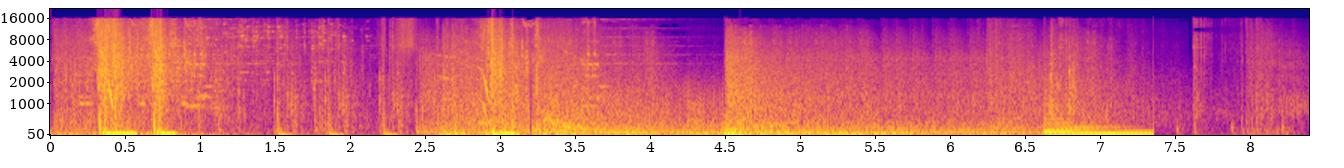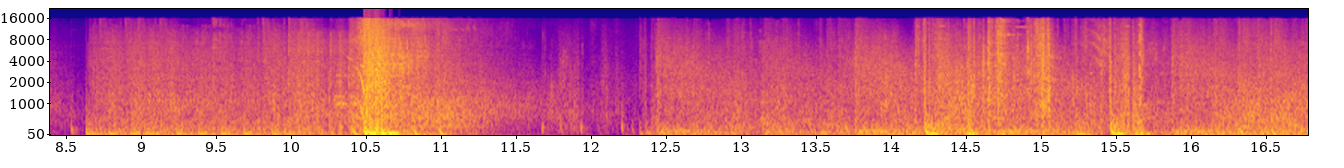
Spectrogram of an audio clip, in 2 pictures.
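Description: Gunshots crack in quick bursts, with short breaks between.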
